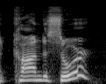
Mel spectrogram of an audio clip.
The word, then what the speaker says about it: connoisseur: It's Casual and the Connoisseur? – There's no D in it, just connoisseur.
